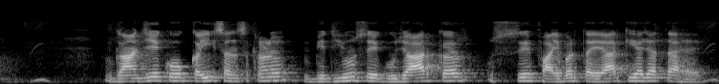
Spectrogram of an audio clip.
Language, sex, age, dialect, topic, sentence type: Hindi, male, 36-40, Kanauji Braj Bhasha, agriculture, statement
